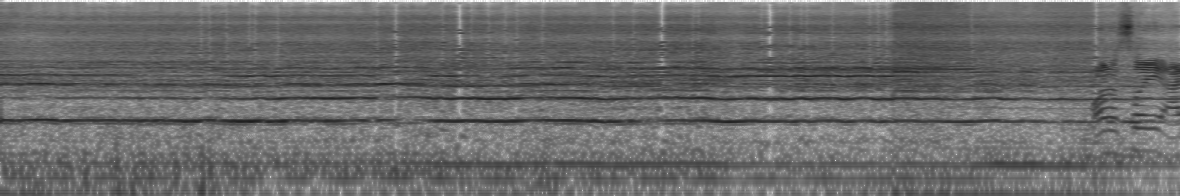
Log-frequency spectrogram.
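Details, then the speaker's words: Jeep YJ cold start: loud steady whine over a smooth idle with faint tones above, seeming to come from everywhere; owner suspects the power steering pump, and the whine usually fades after running a while. "I have no freaking clue what that is I think it's the pump but it just sounds like it's coming from everywhere"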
